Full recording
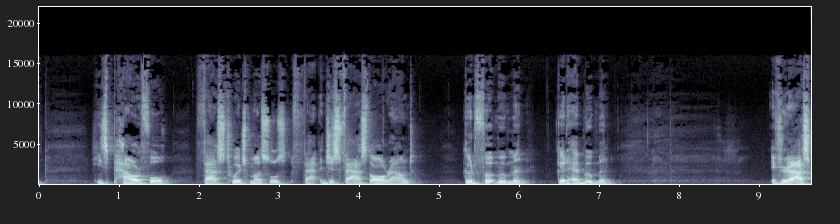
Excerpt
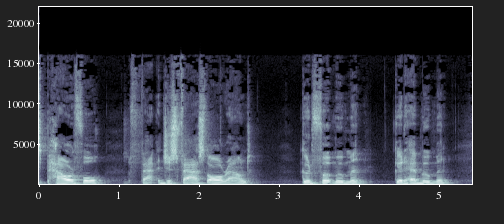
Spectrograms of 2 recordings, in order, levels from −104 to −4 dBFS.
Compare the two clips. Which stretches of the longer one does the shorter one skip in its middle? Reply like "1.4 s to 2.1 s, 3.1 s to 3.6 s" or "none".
1.9 s to 3.1 s

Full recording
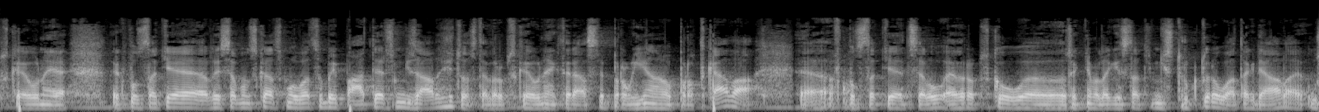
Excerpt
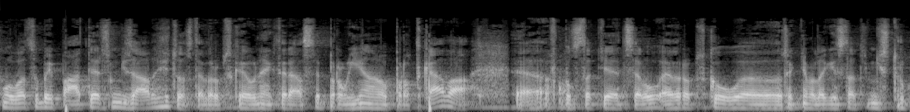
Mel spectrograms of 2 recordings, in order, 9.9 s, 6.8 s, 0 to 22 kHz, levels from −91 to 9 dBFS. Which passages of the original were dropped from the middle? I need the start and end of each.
none

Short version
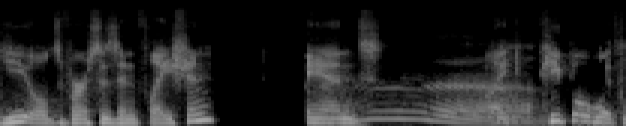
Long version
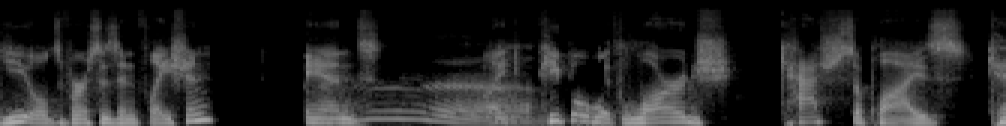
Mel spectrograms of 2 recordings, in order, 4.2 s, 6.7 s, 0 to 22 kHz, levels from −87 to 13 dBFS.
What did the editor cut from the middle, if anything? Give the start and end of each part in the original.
none

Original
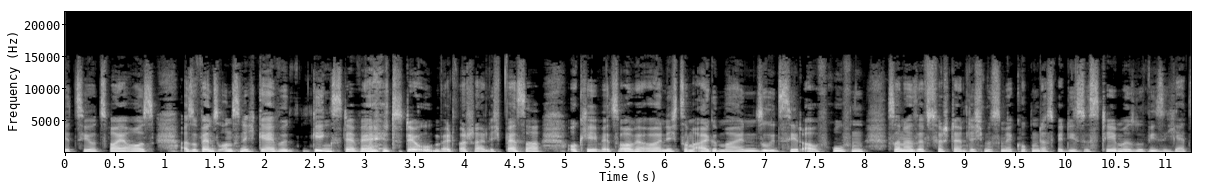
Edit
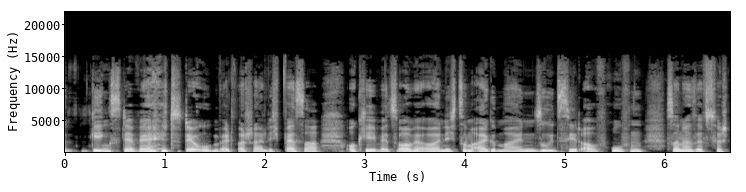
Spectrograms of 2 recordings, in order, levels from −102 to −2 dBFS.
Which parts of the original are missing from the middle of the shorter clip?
none

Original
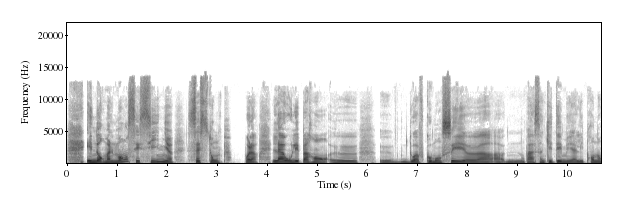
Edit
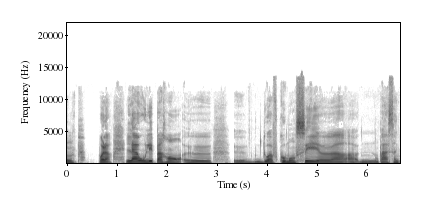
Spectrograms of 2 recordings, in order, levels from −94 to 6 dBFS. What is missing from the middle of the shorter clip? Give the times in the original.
none

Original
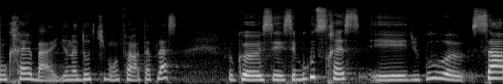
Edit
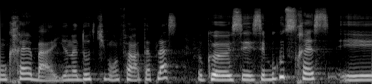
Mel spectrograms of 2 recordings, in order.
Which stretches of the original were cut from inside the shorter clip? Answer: 1.9 s to 2.2 s

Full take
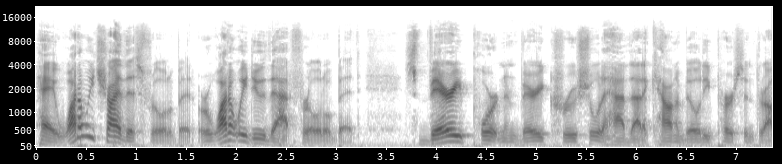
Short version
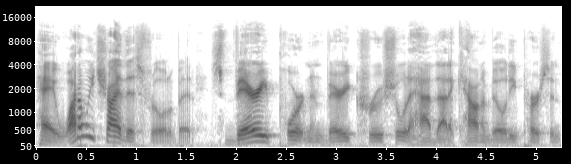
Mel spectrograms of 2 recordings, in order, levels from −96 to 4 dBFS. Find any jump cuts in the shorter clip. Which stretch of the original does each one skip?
1.6 s to 3.5 s

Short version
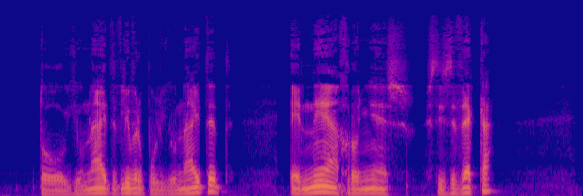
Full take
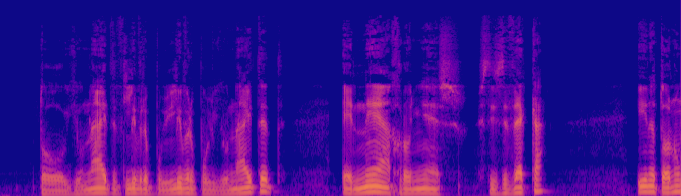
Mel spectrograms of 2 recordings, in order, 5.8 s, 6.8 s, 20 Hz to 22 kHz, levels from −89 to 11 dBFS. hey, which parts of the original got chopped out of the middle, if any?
1.2 s to 1.7 s

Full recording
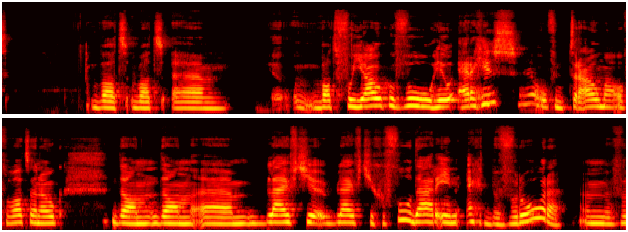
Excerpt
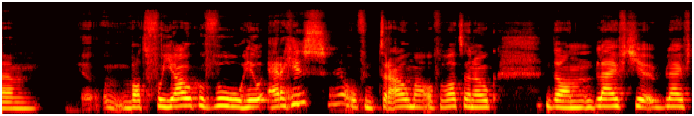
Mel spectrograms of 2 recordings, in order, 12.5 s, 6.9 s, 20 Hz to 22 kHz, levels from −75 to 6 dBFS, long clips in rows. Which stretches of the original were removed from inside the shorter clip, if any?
7.8 s to 8.9 s

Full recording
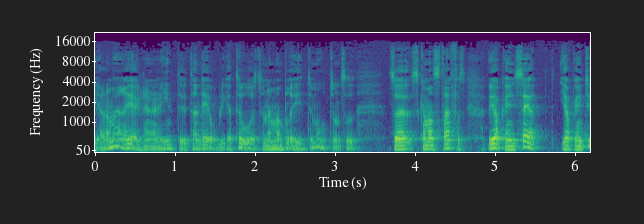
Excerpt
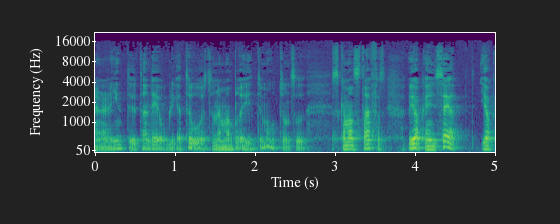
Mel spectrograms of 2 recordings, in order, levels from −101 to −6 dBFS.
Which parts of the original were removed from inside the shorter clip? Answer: 3.6 s to 4.0 s

